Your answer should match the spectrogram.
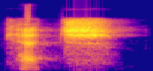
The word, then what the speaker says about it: catch: included this next word catch because some people pronounce it the same as cash there are two very different words catch is when you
